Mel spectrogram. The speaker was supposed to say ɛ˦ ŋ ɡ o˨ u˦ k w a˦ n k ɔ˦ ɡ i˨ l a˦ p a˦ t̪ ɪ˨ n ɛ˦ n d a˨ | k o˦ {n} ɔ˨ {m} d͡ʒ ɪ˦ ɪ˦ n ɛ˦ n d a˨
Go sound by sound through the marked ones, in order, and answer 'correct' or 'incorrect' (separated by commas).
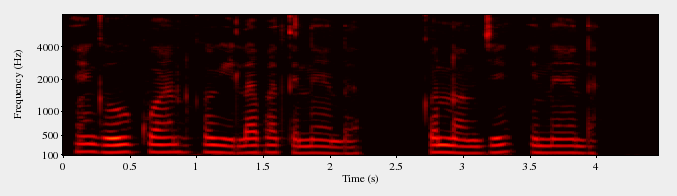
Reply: correct, correct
